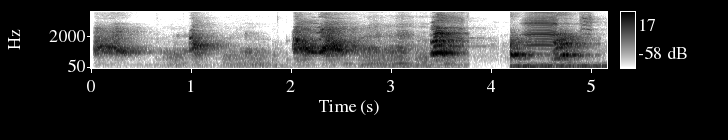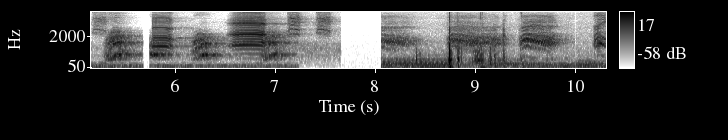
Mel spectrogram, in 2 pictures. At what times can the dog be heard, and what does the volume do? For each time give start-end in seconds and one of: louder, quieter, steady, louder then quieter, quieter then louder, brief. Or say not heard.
0.0-7.2 louder then quieter.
